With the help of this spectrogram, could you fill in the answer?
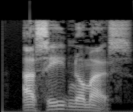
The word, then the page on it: así no más: espagnol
